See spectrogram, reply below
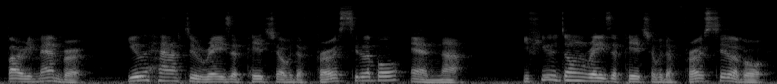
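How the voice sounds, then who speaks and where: A young Japanese man with a Japanese accent explains a lesson in a calm, mid-range voice. He says each Japanese example faster and louder than the rest. He is recorded close on a lapel mic in a small indoor room. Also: mid-range voice. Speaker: language teacher. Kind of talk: scripted lesson to camera.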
